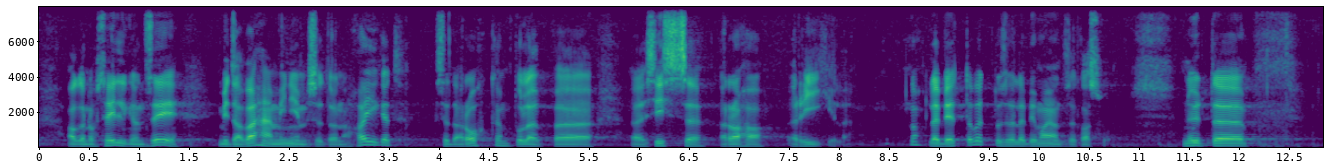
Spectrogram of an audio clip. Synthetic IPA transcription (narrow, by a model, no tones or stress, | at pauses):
ɑɡ̥ɑno̞hse̞lʲɡ̥e̞o̞nse̞ː | mid̪̥ɑvæɦæminime̞se̞d̪̥o̞nhɑjɡ̥e̞d̪̥ | se̞d̪ɑɾo̞hke̞mt̪uleb̥ | sisːe̞rɑɦɑ | ɾiːɡ̥ḭlḛ | no̞hlæbie̞t̪ːevɤt̪ːˑus̬elæbimɑjɑnd̪use̞kɑsvṵ | nyːd̪̥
